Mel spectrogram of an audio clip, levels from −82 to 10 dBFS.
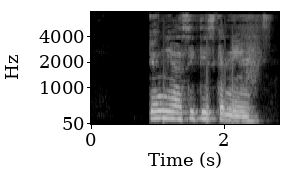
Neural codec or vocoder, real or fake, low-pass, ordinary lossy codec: none; real; 7.2 kHz; AAC, 32 kbps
